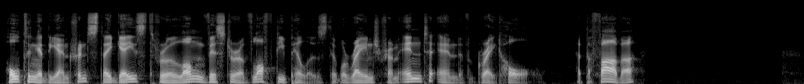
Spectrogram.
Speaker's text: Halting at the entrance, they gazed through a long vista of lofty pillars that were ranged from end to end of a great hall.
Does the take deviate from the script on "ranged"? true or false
false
